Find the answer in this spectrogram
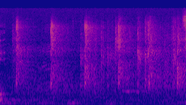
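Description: A few soft, short taps about half a second apart.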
